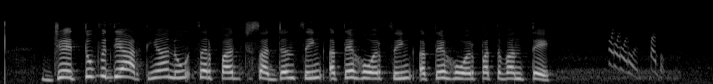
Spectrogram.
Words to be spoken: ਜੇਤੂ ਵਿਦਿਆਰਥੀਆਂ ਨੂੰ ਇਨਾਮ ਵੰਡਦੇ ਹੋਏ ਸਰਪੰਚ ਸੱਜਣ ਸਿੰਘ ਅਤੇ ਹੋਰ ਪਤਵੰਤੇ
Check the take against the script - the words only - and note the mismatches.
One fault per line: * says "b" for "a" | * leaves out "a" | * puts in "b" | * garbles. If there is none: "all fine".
* says "ਸਰਪੰਚ ਸੱਜਣ ਸਿੰਘ ਅਤੇ ਹੋਰ" for "ਇਨਾਮ ਵੰਡਦੇ ਹੋਏ ਸਰਪੰਚ ਸੱਜਣ"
